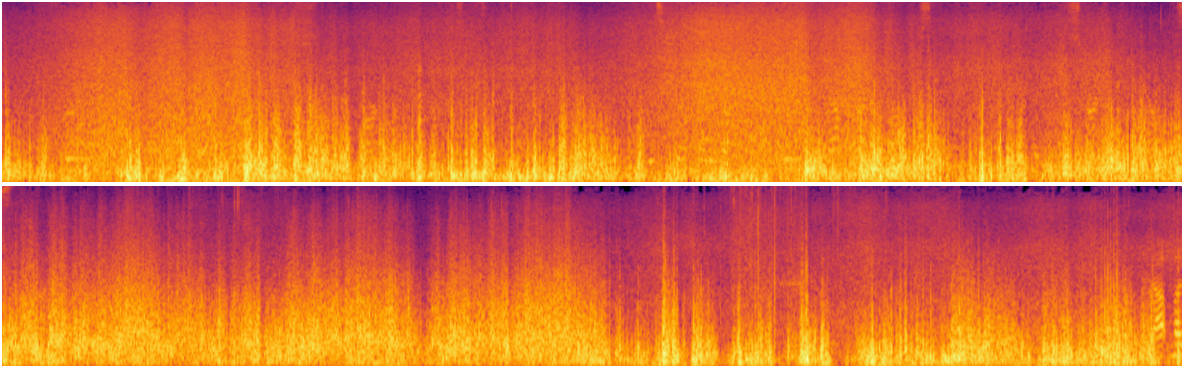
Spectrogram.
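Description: Strong blizzard wind roars into the microphone in a loud, steady buffeting rush with gusty surges throughout, and no voices are heard.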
